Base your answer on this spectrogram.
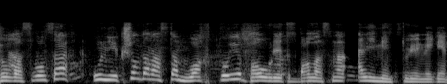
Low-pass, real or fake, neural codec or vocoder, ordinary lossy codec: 7.2 kHz; fake; codec, 44.1 kHz, 2.6 kbps, SNAC; none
